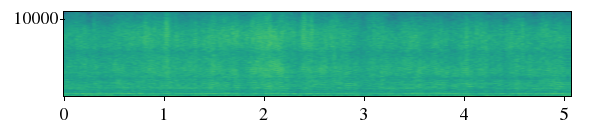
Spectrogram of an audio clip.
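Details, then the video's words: A bee's buzz, a constant low drone layered with rougher overtones, steady in volume and pitch throughout five seconds of unbroken humming. "What does bee sound like? (Bee Buzzing)"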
